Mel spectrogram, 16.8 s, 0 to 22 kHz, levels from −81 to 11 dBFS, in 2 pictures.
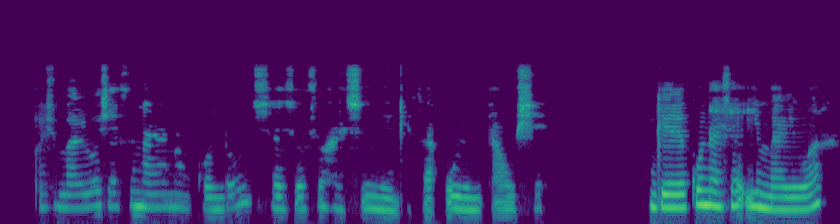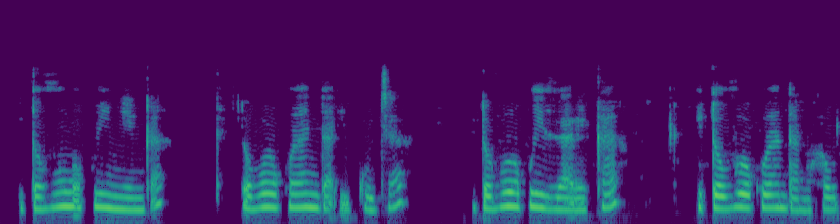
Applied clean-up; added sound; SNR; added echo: none; none; none; none.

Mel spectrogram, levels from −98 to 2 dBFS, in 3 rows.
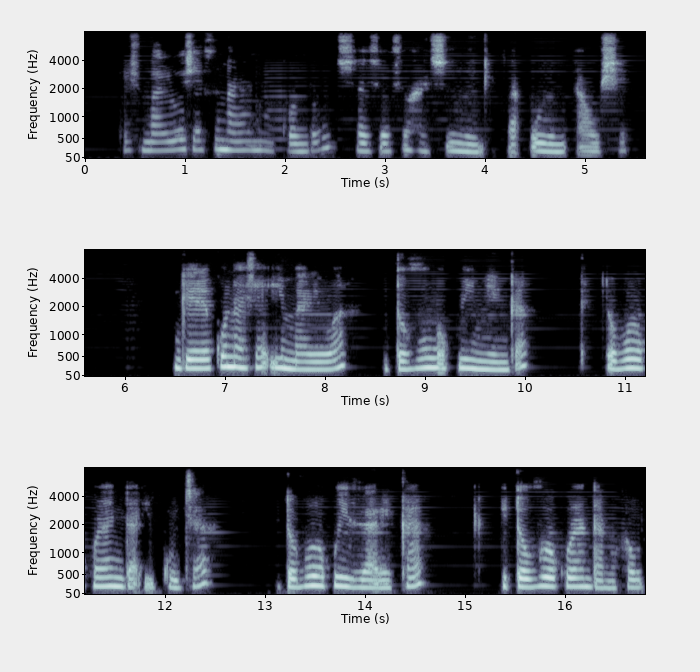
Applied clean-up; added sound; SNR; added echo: neural mask model DeepFilterNet 3.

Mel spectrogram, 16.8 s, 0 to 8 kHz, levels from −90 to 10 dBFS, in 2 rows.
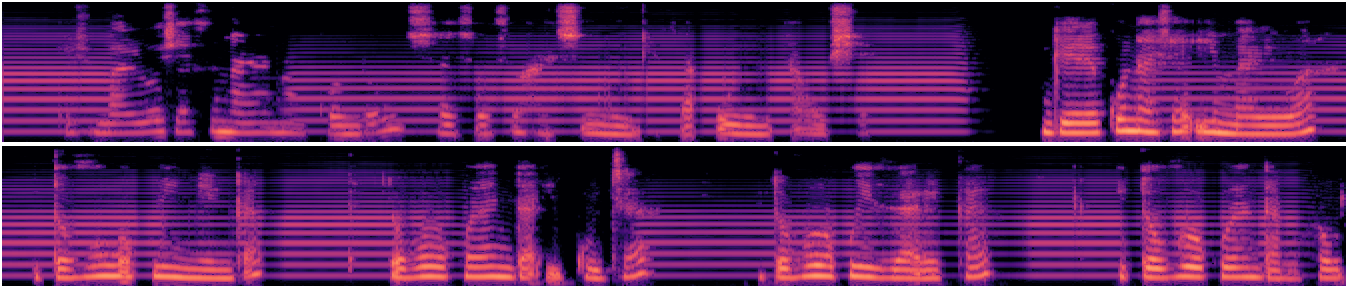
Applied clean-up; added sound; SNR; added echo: neural mask model RNNoise.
